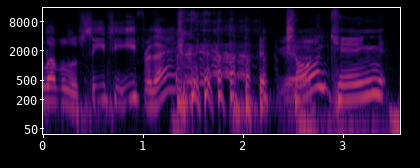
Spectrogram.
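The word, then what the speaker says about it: Chongqing: of CTE for that Chong King uh or pronounce Shong Shing um you will get corrected either way so just give up it's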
